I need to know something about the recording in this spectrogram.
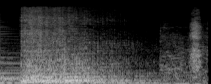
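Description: A loud tiger-like roar lasting about a second, over background music.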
